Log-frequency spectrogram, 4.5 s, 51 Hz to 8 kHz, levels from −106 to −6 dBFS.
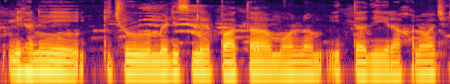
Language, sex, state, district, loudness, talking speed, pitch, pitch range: Bengali, male, West Bengal, Alipurduar, -18 LUFS, 120 wpm, 100 Hz, 100-105 Hz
